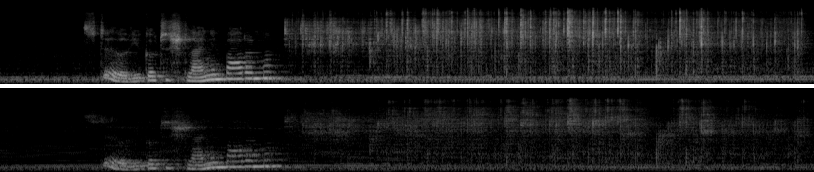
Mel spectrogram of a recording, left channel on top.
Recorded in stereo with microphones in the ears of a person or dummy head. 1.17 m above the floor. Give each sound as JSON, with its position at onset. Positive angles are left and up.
{"t": 0.8, "sound": "a woman speaking", "side_deg": 70, "distance_m": 0.8}
{"t": 2.8, "sound": "frying", "side_deg": 60, "distance_m": 1.4}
